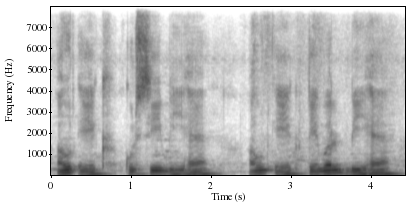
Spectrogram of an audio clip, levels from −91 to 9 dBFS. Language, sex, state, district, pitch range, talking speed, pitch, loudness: Hindi, male, Uttar Pradesh, Saharanpur, 95-120 Hz, 135 wpm, 100 Hz, -19 LUFS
